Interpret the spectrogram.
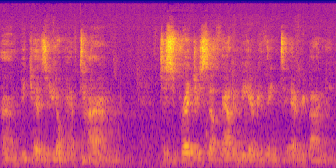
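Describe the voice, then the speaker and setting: Noticeable background noise and audible room echo surround this recording. A man speaks at a medium pitch and a fairly quick pace, in a monotone with flat intonation. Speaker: youth minister. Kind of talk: church presentation. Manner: fast.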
